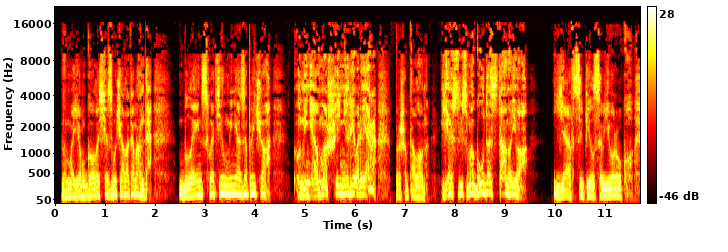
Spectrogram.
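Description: A man with a husky, breathy voice reads a horror story aloud in the first person. His voice sits low, and his delivery is theatrical, stretching words and rising at the tense moments of the tale. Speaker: narrator. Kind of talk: dramatic audiobook reading of a horror story.

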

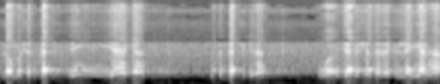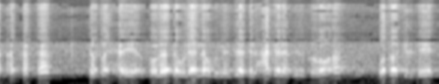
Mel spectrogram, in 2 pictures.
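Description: A man with an Egyptian accent teaching Islamic jurisprudence in a conversational explanatory lesson, often pausing on a filler word while he hunts for a term and checking that the listener is following. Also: a little high, a little mellow, slight background noise, low-quality recording. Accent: Egyptian Arabic. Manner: checks on the listener with quick asides.

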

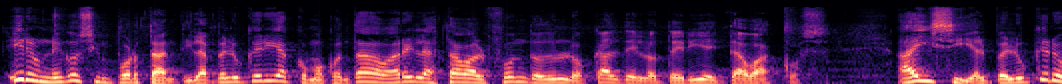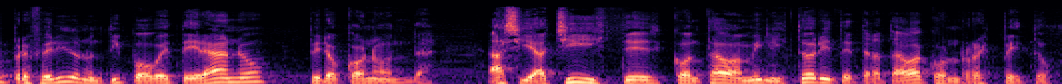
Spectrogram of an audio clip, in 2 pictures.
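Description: On a radio program, a man with a Rioplatense accent spins chatty, nostalgic tales sprinkled with local slang. His voice is medium-pitched, animated and a little mellow, moving a bit fast.

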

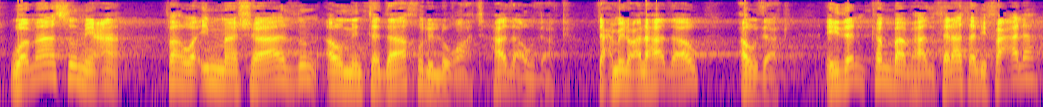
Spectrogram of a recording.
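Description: A man teaching a lesson on Arabic morphology, slowly drilling verb patterns and quizzing his students. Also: a little high, slight background noise. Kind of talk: classroom lecture explaining verse. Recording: hall reverb with faint ambience.

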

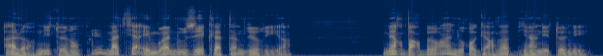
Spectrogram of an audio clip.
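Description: Low-voiced man reading a story expressively. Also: moderate pace, creaky, no room sound, studio quality. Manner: animated storytelling. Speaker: audiobook reader. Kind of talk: expressive reading of a classic novel.

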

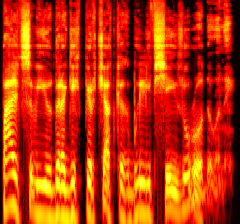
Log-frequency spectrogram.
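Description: A man's voice: medium pitch, vocal fry, no room sound, clean studio sound. Man reading a novel aloud. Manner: steady, measured literary reading. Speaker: narrator. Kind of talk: audiobook reading of a 19th-century novel.

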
